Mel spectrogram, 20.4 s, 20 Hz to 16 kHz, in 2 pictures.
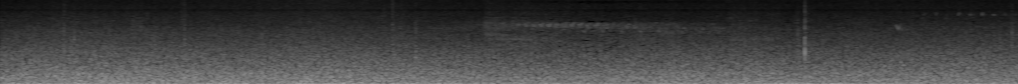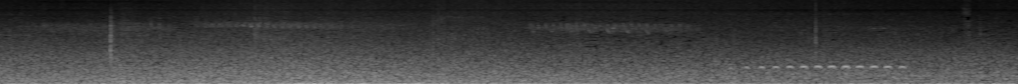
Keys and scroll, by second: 0.4 space, 1.4 alt+space, 1.9 ctrl+j, 2.6 space, 4.3 ctrl+alt+z, 4.7 space, 4.9 ctrl+alt+z, 6.0 ctrl+z, 14.6 ctrl+z, 16.0 alt+space, 17.0 ctrl+alt+j.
